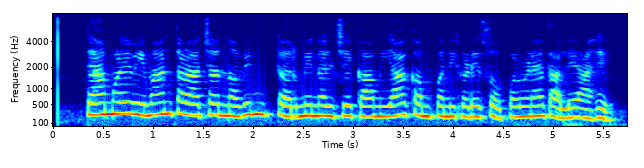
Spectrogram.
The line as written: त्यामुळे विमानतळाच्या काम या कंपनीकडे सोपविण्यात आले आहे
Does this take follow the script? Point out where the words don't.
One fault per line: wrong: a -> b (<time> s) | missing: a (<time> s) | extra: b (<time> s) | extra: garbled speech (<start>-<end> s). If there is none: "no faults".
extra: नवीन टर्मिनलचे (1.7 s)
